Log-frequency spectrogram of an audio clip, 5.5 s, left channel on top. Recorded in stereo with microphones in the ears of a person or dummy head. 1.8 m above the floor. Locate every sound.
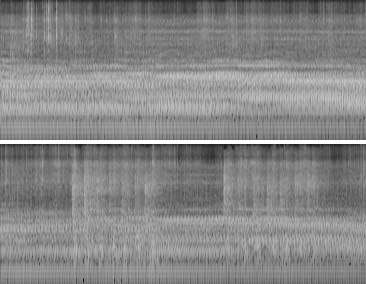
0.0 s a machine running: 40° left (ahead or behind), 1.7 m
